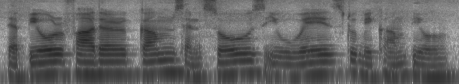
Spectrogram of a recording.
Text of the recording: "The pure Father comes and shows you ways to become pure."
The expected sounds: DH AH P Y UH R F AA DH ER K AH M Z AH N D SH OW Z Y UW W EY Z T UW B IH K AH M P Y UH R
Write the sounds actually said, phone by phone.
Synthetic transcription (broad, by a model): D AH P Y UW R F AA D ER K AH M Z AH N D S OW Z Y UW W EY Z T UW B IH K AH M P Y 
